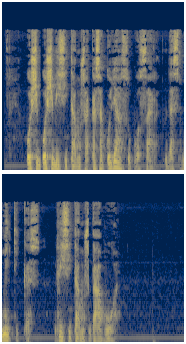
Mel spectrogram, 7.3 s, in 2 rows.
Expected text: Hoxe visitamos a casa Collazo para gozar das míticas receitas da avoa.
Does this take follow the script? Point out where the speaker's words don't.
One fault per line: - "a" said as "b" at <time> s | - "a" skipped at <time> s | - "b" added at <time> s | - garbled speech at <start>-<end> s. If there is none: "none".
- "hoxe" added at 0.8 s
- "para" skipped at 2.5 s
- "receitas" said as "visitamos" at 4.8 s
